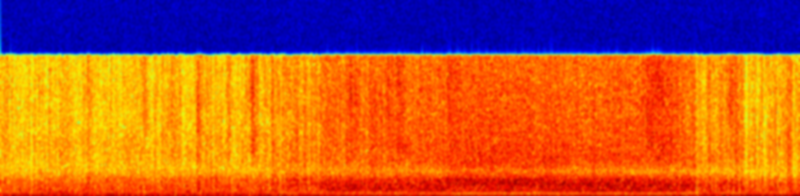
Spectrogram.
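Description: Wind buffeting the microphone: a loud, steady rumbling noise that swells for a few seconds in the middle.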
